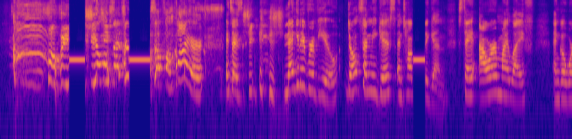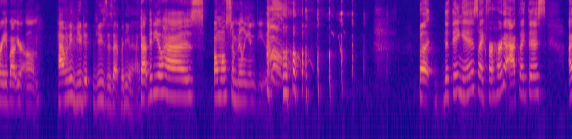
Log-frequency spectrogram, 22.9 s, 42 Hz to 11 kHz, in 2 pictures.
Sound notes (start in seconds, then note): 1.4 beeping; 4.0 laughing; 8.2 beeping; 16.9 laughing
